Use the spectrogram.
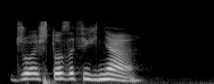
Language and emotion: Russian, angry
